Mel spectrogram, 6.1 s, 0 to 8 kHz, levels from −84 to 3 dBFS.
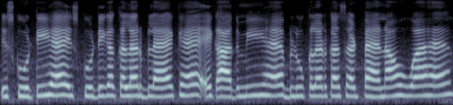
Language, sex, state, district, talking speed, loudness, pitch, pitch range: Hindi, female, Bihar, Katihar, 170 wpm, -17 LUFS, 265 Hz, 260-280 Hz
